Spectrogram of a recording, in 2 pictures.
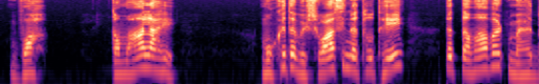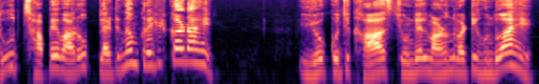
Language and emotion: Sindhi, surprised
